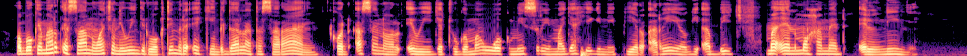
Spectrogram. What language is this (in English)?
Luo (Kenya and Tanzania)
